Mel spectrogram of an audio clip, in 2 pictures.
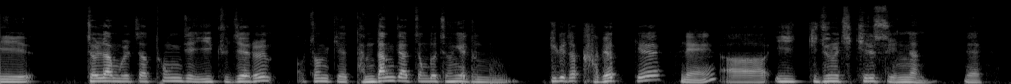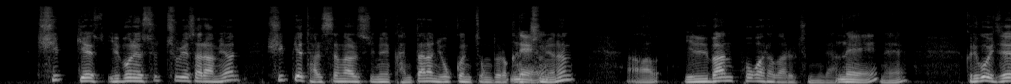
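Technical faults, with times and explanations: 4.62–8.25 s, call bitrate drop: the encoder got starved of bits, which points to roughly 8 kbps, so the speech codes coarser and loses everything above 8 kHz until the rate recovers.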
